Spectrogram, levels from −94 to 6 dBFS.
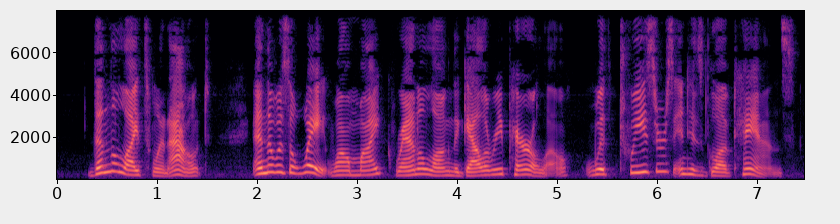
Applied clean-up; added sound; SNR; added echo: none; none; none; none.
